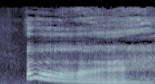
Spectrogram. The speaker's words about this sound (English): Yeah, you know what that is? Yeah, it's a yawn, but what it is to the rambling Viking? A mini war cry.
